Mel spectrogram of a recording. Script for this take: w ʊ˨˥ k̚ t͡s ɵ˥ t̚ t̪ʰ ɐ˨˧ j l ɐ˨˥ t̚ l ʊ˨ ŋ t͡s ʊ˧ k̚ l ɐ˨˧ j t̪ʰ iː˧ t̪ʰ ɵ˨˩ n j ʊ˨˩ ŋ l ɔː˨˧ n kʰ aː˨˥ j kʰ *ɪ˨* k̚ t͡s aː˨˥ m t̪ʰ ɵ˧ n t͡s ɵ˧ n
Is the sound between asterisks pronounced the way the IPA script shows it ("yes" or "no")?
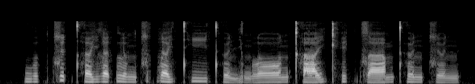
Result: no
